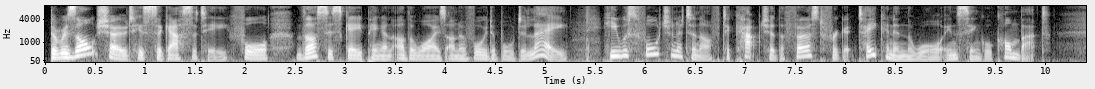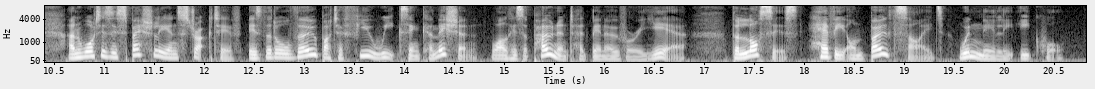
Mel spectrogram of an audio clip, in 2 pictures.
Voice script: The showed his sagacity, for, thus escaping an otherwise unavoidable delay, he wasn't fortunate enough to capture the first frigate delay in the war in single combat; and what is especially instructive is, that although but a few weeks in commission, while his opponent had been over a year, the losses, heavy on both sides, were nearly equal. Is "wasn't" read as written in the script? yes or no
no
